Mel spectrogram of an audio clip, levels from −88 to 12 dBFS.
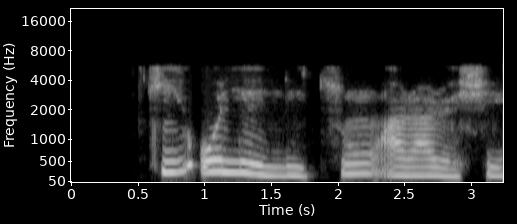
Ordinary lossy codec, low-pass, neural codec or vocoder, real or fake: Opus, 32 kbps; 5.4 kHz; none; real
